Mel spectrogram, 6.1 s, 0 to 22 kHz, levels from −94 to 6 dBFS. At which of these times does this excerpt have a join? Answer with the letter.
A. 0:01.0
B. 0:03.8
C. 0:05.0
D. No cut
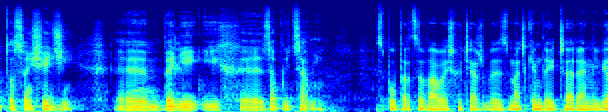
B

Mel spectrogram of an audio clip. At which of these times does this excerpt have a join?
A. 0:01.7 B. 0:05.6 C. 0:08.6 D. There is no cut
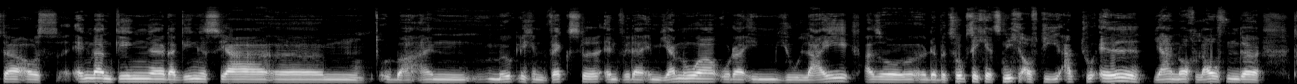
C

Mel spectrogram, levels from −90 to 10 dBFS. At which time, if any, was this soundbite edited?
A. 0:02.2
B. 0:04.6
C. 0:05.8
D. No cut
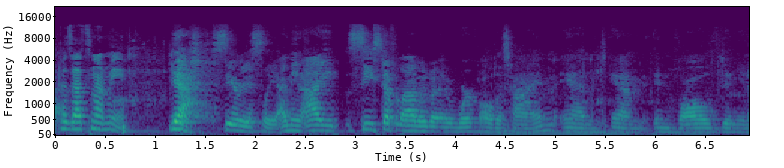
D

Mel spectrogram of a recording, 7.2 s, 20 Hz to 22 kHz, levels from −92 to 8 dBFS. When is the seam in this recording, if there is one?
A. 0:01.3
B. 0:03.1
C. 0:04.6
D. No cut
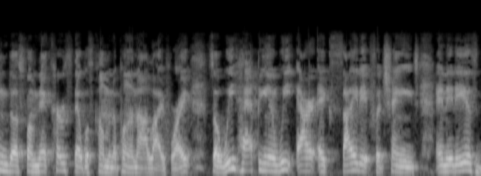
D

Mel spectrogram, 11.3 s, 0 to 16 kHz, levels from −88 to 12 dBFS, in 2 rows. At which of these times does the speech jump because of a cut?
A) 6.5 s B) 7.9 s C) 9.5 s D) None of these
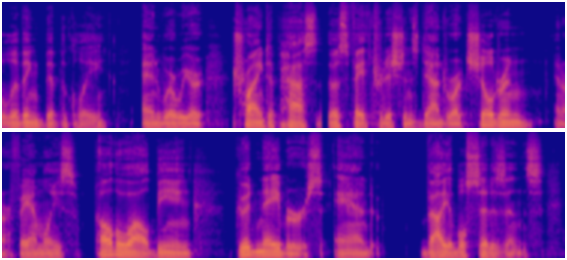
A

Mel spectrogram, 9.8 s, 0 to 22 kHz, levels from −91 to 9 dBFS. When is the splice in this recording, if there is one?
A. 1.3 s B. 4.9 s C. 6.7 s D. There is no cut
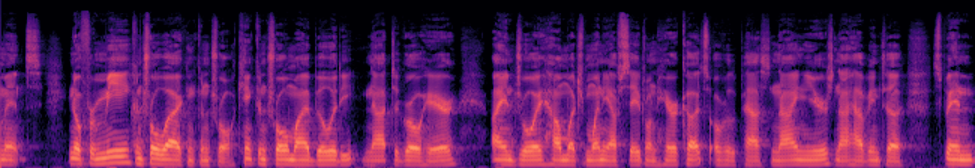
A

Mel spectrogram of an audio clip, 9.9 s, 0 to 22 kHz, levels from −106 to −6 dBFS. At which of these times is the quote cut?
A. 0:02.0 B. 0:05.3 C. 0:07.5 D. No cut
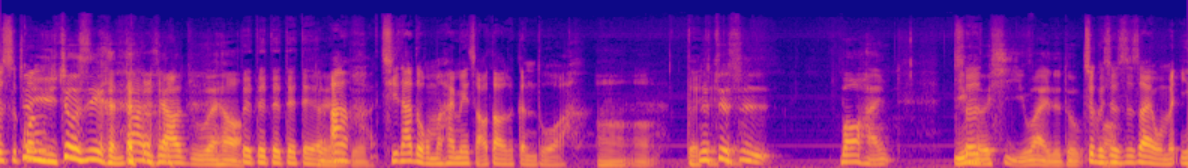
D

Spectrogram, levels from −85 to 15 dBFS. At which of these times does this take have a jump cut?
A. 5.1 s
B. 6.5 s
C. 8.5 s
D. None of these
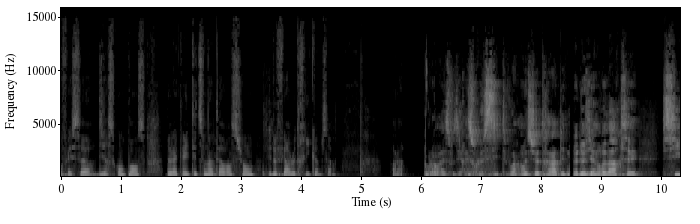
C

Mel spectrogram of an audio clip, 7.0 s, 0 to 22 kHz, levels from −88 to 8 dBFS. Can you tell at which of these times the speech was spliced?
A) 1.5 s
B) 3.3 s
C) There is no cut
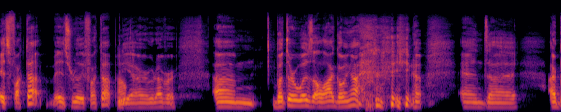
A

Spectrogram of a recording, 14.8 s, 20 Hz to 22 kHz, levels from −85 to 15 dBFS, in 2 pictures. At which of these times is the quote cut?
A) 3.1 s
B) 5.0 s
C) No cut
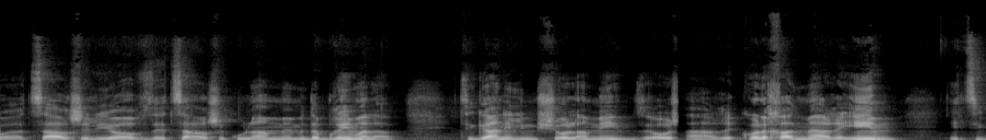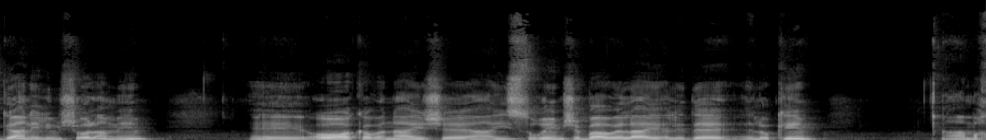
B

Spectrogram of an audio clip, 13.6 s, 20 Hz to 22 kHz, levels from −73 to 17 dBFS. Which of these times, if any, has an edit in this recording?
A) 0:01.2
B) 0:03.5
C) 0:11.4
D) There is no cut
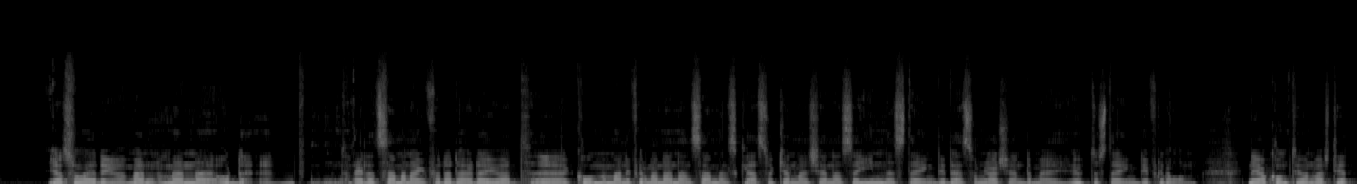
B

